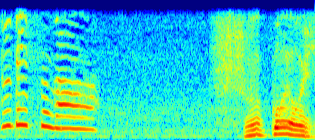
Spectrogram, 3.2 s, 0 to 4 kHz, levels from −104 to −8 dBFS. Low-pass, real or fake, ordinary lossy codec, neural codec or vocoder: 3.6 kHz; fake; none; vocoder, 44.1 kHz, 128 mel bands every 256 samples, BigVGAN v2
